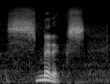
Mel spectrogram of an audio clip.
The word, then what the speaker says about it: Smithwick's: We had the Guinness Stout, and now I'm going to sample the Smittix, and it looks like Smithwick's, but it's not. It is pronounced Smittix.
